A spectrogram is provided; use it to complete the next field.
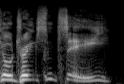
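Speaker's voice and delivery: high, loud mock Cockney accent. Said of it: "like, a Cockney accent".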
